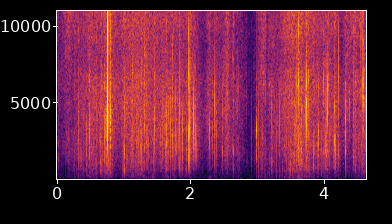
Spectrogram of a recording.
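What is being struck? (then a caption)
Heavy plastic sheet. A black heavy plastic sheet lying on a blanket is rubbed by hand with a yellow cloth. It makes a steady, bright crinkling and rustling with almost no low end. Sharper crackles stand out near 0.75 and 2 seconds, with a brief lull just before 3 seconds.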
